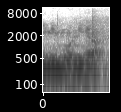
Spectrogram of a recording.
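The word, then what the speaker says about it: pneumonia: ये निमोनिया आप देख सकते हैं कि पी यहाँ पे साइलेंट रहता है, ठीक है।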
